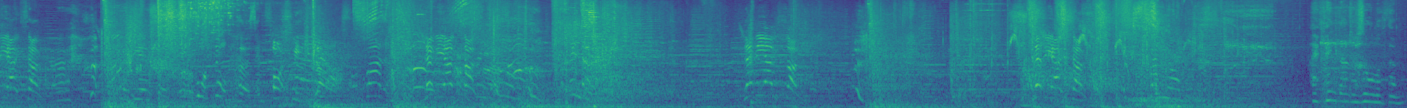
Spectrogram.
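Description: Glass smashes and crashes amid spell-casting combat in the video game Hogwarts Legacy, with dense, loud battle effects and a character's voice talking over the action throughout.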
